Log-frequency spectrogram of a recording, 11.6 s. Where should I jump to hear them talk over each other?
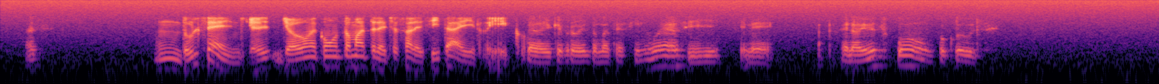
none

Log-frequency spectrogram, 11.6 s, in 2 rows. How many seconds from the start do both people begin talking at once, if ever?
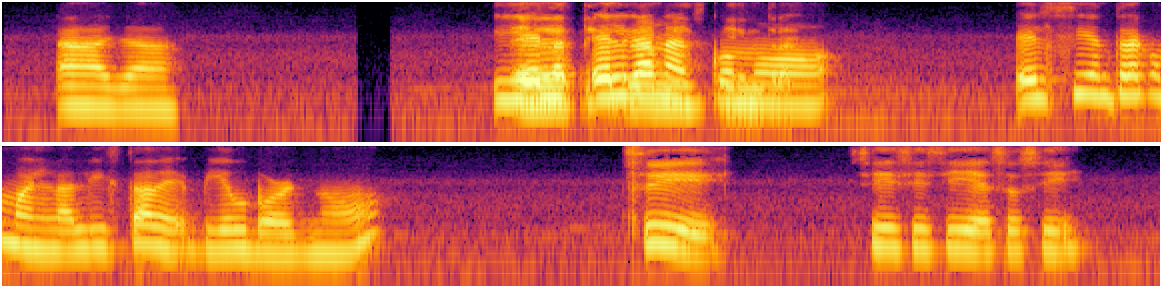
2.5 s

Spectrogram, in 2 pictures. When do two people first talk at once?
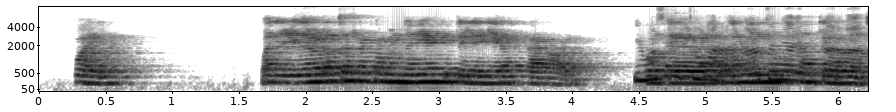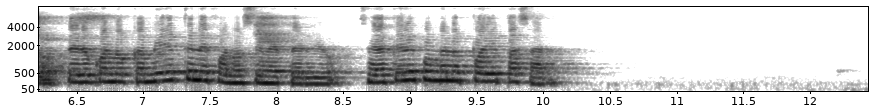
4.5 s

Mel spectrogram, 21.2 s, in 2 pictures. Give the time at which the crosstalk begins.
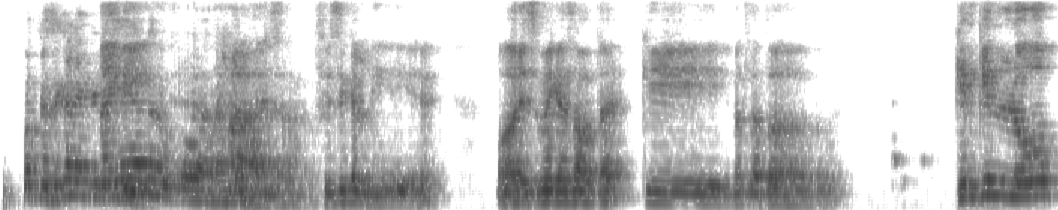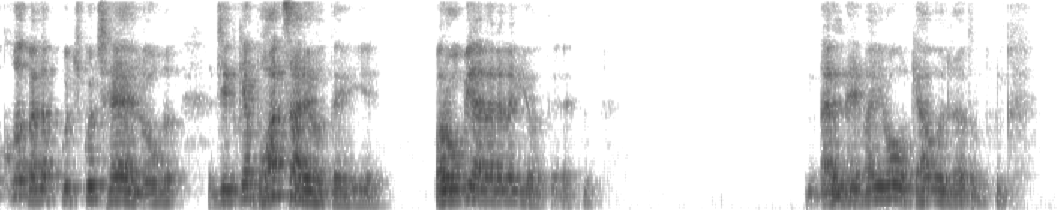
1.0 s

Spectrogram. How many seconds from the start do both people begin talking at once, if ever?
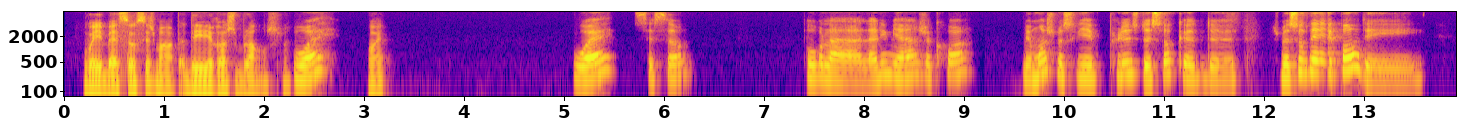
none

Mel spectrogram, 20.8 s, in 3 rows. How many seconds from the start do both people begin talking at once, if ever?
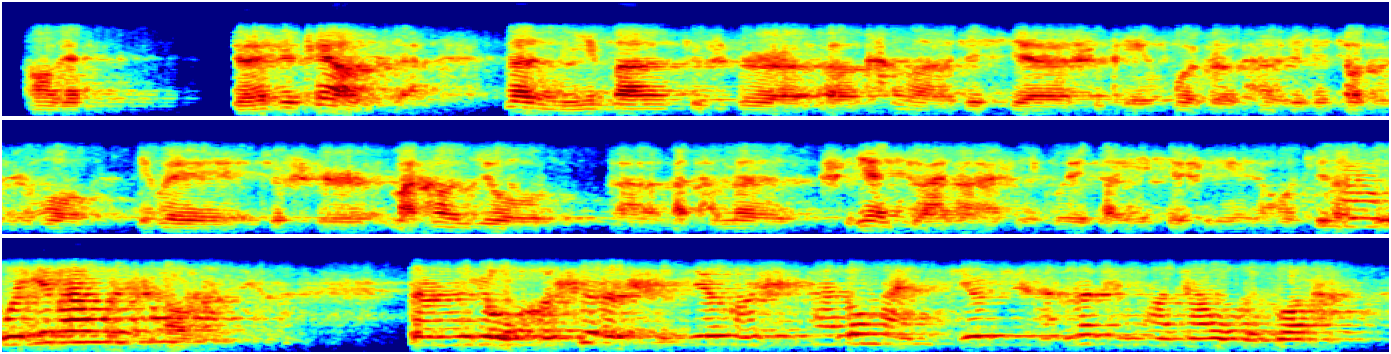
13.5 s

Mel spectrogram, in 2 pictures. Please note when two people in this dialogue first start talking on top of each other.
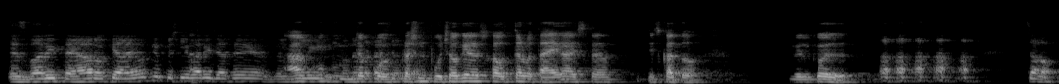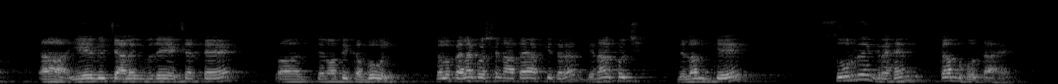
3.0 s

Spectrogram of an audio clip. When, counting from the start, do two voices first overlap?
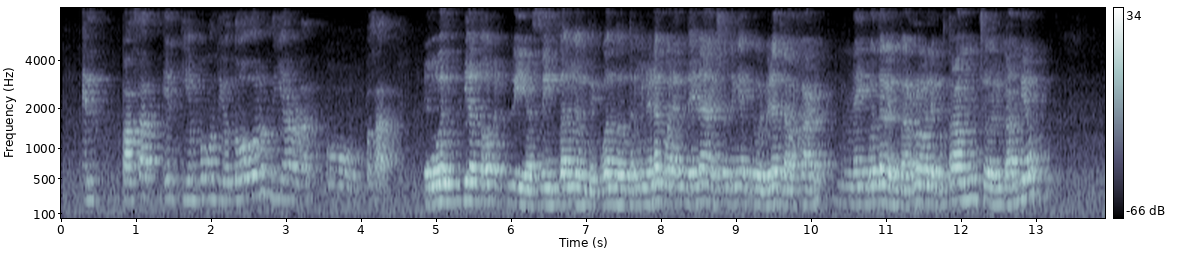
none

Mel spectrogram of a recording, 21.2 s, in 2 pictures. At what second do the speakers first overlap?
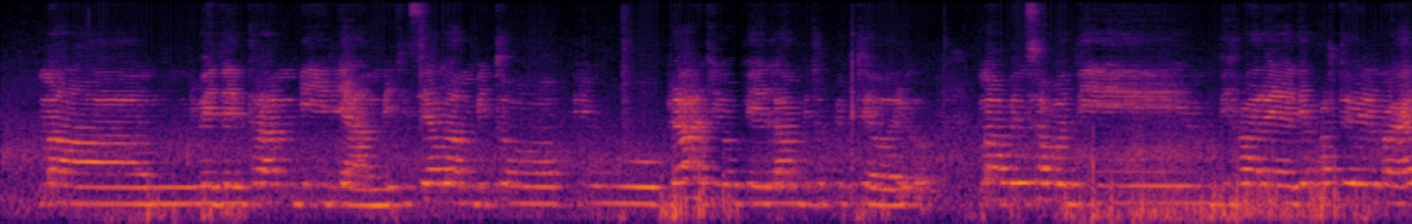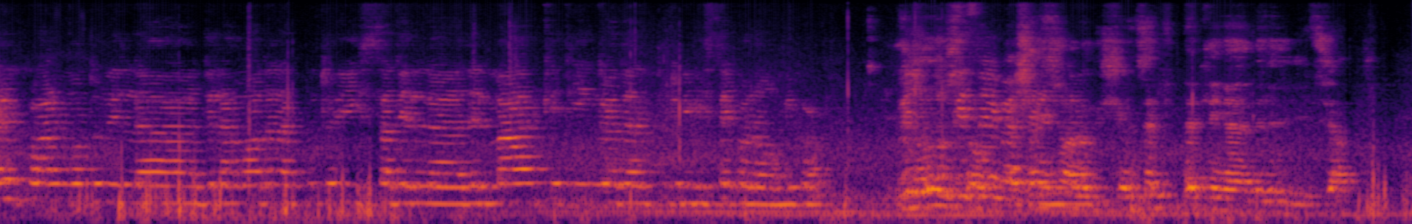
17.3 s

